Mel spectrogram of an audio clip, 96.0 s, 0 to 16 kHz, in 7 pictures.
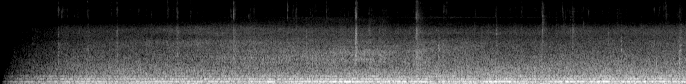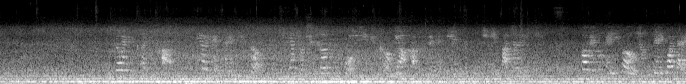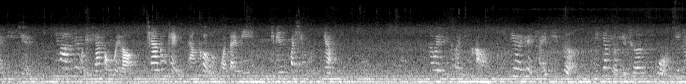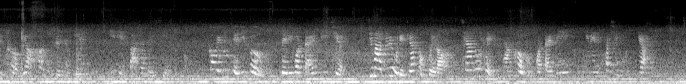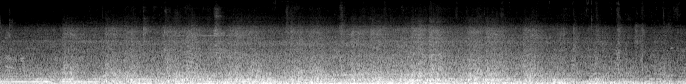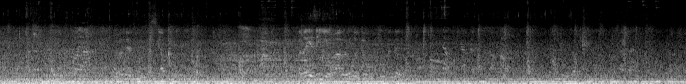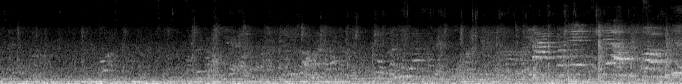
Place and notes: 瑞芳火車站, New Taipei City - Walking in the train station platform
Walking in the train station platform, Station Message Broadcast
New Taipei City, Taiwan, 2 December, 07:45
